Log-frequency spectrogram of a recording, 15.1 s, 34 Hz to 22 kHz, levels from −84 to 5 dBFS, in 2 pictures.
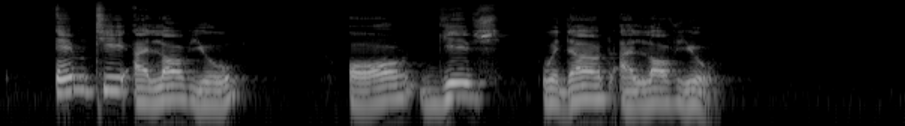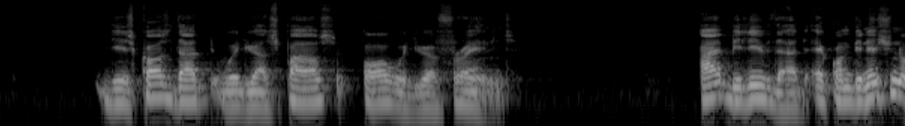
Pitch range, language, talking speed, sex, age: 110-150 Hz, English, 95 wpm, male, 60-79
